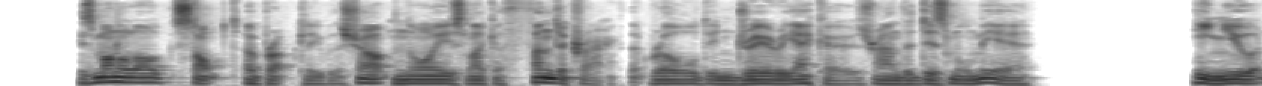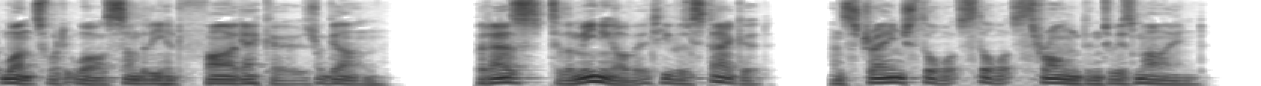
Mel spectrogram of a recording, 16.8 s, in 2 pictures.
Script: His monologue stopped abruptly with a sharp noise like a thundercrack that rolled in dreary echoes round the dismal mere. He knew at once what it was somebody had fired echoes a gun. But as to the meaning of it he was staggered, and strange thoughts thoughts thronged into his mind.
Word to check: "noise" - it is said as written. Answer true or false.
true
